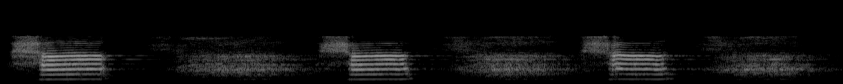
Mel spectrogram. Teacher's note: اب اس حرف کا مخرج کیا ہے؟ حلق کا درمیان، وسط حلق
